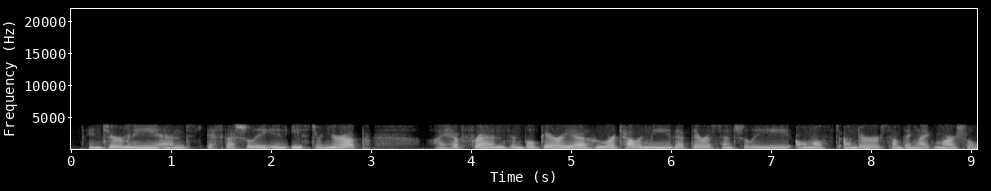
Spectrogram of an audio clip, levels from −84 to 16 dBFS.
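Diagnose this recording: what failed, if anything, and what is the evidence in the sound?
Nothing in the recording points to a failure at any stage. The speech comes through G.711 telephone coding, working as intended, with the band stopping at about 3.8 kHz as expected for a fixed-line telephone path.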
